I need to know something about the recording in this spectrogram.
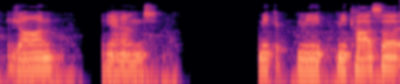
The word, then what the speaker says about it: Jean: of the names wrong Jean is pronounced John and me me me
